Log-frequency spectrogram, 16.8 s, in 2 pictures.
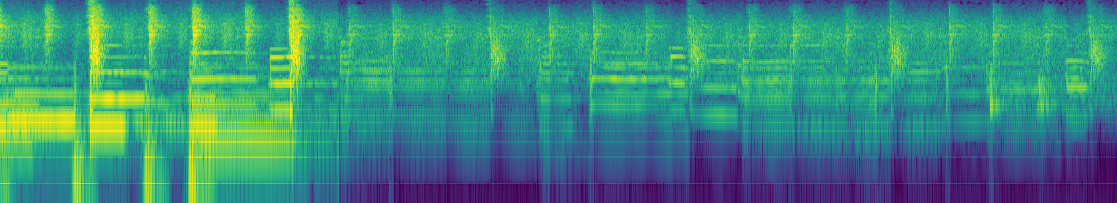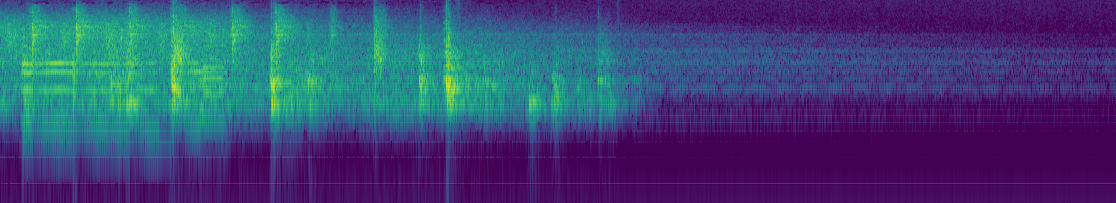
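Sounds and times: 
slow lofi type beat: 0.0s - 12.6s.

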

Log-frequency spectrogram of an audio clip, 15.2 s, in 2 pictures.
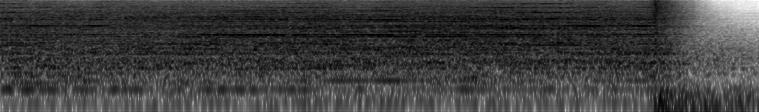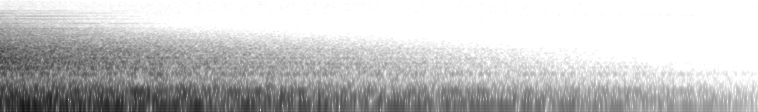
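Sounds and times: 
scary horror orchestral music: 0.0s - 8.7s.

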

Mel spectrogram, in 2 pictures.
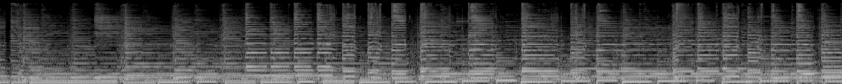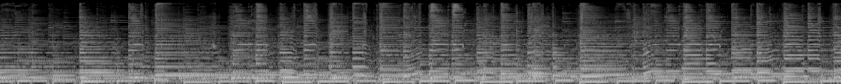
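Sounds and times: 
viola rasqueado strumming in Rasquiado Cuiabano style: 0.0s - 16.8s.

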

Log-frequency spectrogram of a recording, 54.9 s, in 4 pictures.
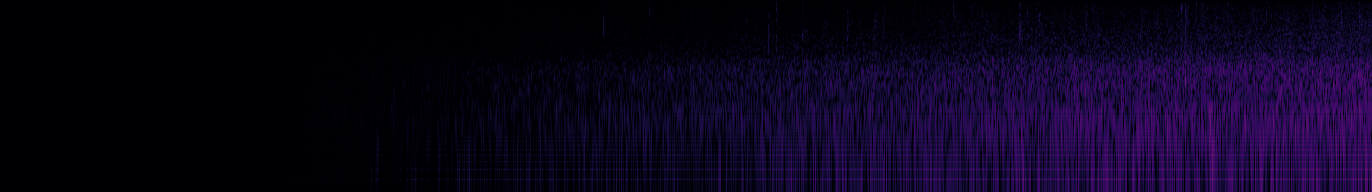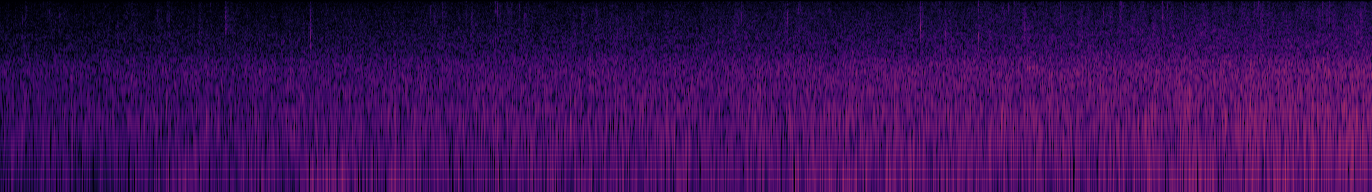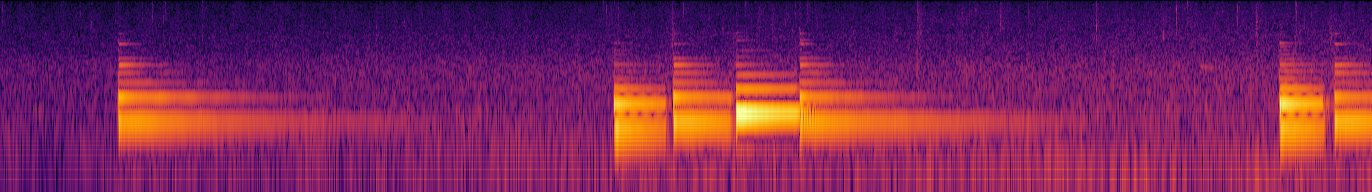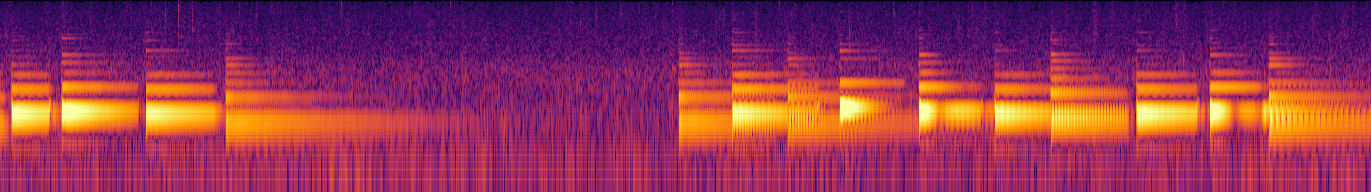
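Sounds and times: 
rain at Dongmak Beach: 6.0s - 54.8s
ukulele at Dongmak Beach: 28.6s - 31.0s, 33.6s - 37.9s, 40.2s - 45.7s, 47.9s - 54.8s.

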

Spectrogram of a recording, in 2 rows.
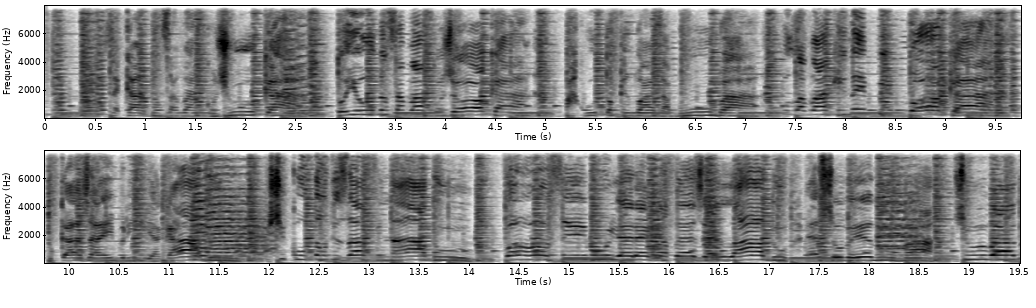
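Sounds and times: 
forro music: 0.0s - 19.5s.

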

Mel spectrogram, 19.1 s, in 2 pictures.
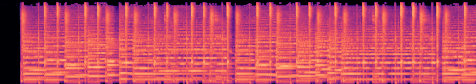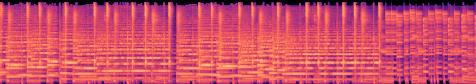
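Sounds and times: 
jazz music: 0.4s - 19.0s.

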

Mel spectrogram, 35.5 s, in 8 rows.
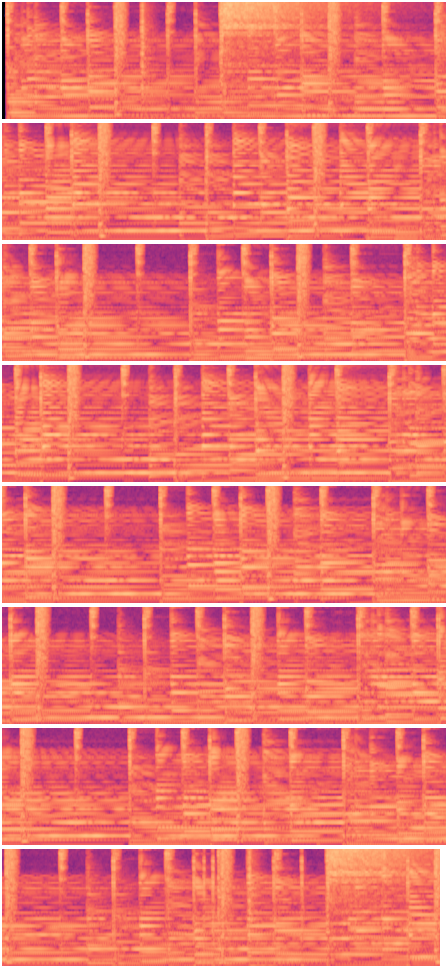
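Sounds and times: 
instrumental music: 0.0s - 35.4s.

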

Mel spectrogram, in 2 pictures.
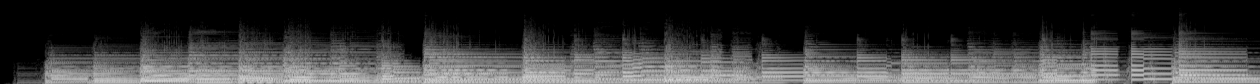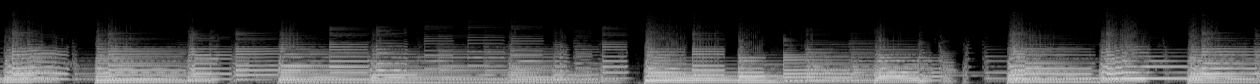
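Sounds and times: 
bass guitar solo: 0.4s - 25.2s.

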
